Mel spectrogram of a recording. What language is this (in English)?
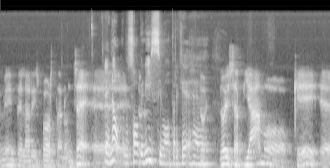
Italian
